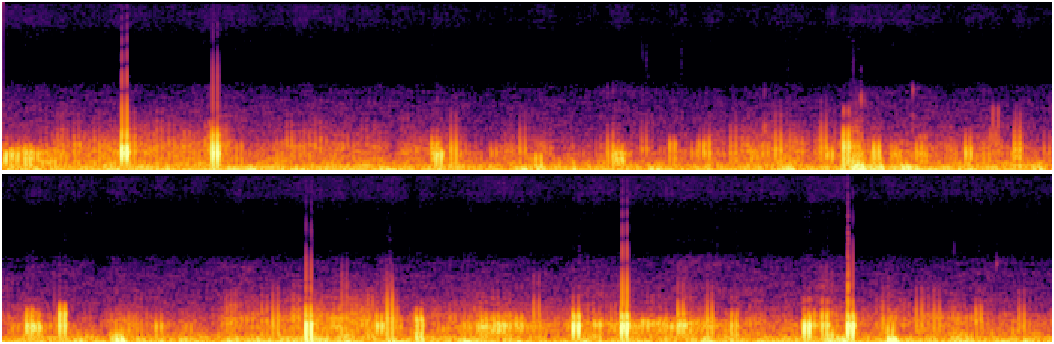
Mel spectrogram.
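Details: ASMR recording of stomach growling: low gurgling rumbles with scattered pops and squelches; ordinary borborygmi.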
